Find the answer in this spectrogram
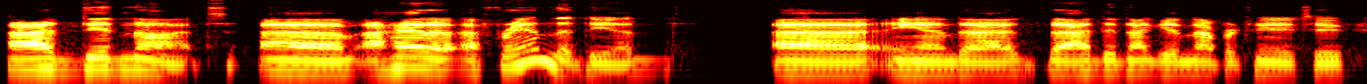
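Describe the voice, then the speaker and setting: A man with an Appalachian accent talks as a casual interview guest. His voice is a little low but bright and forward. He rambles along, feeling his way hesitantly through each answer. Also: steady tone, moderate pace, no room sound, rough recording. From United States. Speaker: interview guest, former flight attendant. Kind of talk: casual conversational storytelling.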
